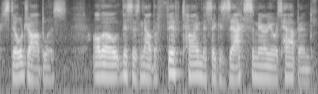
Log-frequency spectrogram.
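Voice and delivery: ordinary delivery, nothing marked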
